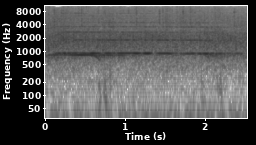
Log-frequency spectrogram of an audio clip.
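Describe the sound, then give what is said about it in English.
An audience claps together in a dense, steady wash of applause that holds at an even, moderate level for a few seconds, with a faint steady tone running underneath and no voices. “I think you can clap much louder.”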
